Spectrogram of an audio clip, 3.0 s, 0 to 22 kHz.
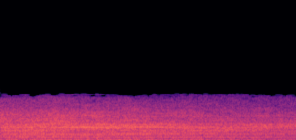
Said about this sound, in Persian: ساعت 6 صبح به وقت واشنگتن بود که ژنرال وارنر با اتاق سری تماس گرفت و خبر داد که هواپیماهای C-130 از فرودگاه مسیره به سمت تبس به پرواز در آمدند. به این ترتیب هواپیماها کمی زودتر از بالگردها می رسیدند.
